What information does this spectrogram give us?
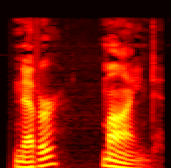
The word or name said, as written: never mind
